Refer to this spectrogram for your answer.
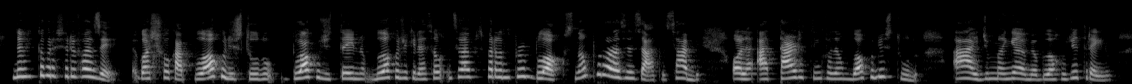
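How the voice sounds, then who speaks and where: Animated and lively in intonation, a woman talks at a very fast pace in a high-pitched voice. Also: very clean recording, silent background. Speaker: youtuber. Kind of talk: tutorial.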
